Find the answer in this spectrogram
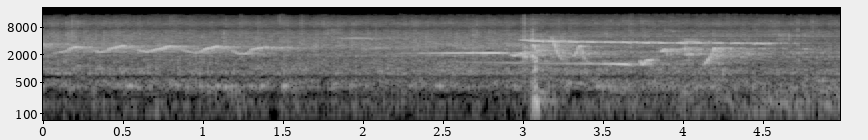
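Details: Enkaizan, 23 May 2020: a Blue-and-white flycatcher's song, opening with a wavering, repeatedly looping whistle, then sharp high whistled strokes and a long thin high note after a brief click.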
